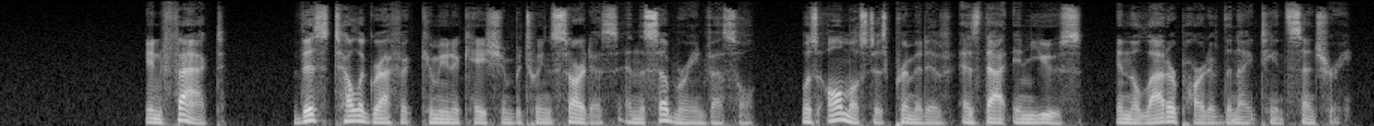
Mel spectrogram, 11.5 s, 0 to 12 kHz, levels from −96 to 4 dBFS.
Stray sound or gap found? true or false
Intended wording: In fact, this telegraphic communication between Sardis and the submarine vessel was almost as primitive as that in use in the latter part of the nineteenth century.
false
